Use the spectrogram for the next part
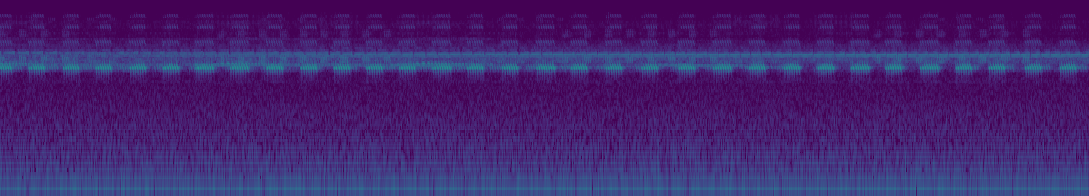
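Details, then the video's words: Grass insects on a deep autumn night in Changnyeong, Korea, keep up a shrill, pulsing chorus, about three high chirps a second, layered with a second buzzing trill slightly higher; a soft constant low hum lies beneath. "깊은밤 가을 풀벌레 소리"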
